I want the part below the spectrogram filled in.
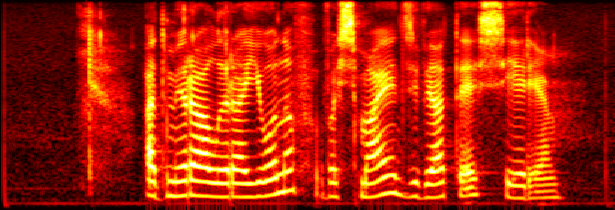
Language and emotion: Russian, neutral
